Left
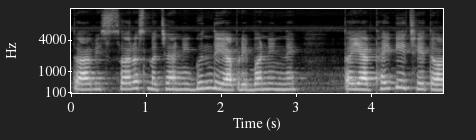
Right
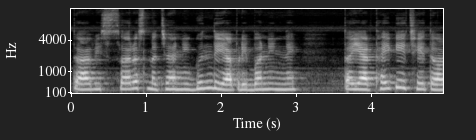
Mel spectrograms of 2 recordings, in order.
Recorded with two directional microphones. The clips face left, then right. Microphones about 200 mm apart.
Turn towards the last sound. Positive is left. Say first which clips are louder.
# right 3 dB
turn(degrees=-20)  # may be behind; listen again after turning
